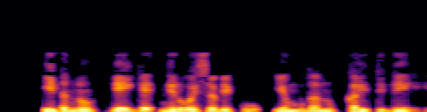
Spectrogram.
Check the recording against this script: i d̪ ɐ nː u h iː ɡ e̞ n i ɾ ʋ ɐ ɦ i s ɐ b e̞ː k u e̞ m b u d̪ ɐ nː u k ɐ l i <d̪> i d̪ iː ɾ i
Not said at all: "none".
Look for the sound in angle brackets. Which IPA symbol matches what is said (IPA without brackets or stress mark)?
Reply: t̪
